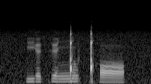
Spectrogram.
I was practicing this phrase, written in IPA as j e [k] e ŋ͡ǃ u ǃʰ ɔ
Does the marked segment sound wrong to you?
no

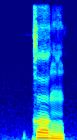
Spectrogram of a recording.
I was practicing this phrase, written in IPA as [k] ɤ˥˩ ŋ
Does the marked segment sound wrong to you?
no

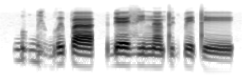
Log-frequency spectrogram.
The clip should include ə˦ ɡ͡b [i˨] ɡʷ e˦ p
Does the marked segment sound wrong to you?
no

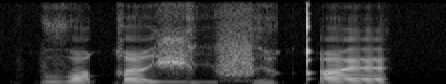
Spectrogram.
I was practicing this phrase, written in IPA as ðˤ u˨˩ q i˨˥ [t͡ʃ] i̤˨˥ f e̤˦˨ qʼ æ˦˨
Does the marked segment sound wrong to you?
yes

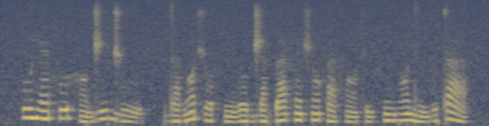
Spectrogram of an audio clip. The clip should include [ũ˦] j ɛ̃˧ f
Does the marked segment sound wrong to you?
yes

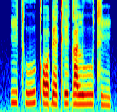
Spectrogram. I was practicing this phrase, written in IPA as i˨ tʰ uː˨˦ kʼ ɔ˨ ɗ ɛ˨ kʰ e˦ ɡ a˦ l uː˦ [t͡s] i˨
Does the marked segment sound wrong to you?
no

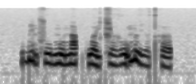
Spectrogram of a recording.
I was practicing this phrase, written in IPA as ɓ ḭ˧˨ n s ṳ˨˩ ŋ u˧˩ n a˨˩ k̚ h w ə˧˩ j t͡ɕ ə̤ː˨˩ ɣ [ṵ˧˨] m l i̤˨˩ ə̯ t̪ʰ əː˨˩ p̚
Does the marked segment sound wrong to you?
yes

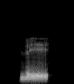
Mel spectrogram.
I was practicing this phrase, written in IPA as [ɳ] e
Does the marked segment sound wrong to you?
no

